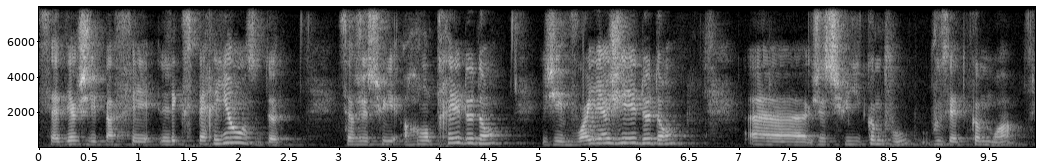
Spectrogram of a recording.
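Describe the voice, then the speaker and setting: Very slow speech from a woman at medium pitch, with ordinary pitch variation and audible room echo. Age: 60s. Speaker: spiritual teacher. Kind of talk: talk to live audience. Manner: hesitant, many fillers.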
